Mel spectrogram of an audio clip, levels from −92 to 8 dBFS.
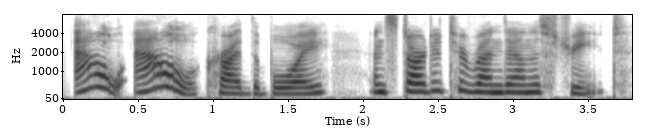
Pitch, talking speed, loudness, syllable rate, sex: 270 Hz, 190 wpm, -17 LUFS, 4.0 syllables/s, female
